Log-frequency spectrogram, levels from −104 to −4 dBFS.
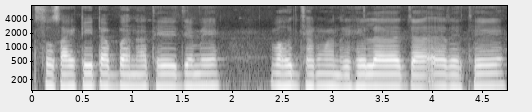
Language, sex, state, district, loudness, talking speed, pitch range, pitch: Chhattisgarhi, male, Chhattisgarh, Rajnandgaon, -14 LUFS, 140 wpm, 135-140 Hz, 135 Hz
